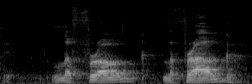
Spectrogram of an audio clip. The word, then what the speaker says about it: Laphroaig: i can't pronounce it la frog la frog laphroaig what'd you say laphroaig she says laphroaig like it's very obvious from the spelling but uh in my opinion it is very confusing uh uh and it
